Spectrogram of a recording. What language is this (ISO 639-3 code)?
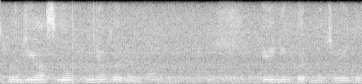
doi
